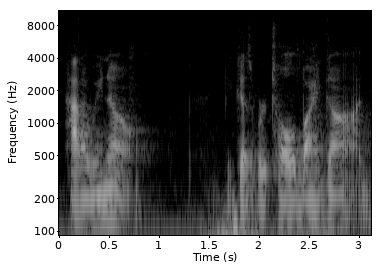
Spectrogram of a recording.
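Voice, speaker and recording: A man with a nasal voice preaching a sermon, reading scripture aloud and swinging between loud emphasis and quiet asides, with an occasional stutter. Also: sits low, fairly even intonation, a little slow. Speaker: pastor.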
